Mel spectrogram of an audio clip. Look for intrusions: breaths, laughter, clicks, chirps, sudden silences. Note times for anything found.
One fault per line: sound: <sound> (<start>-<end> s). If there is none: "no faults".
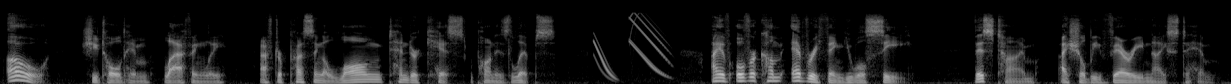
sound: chirp (5.9-6.8 s)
